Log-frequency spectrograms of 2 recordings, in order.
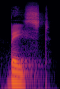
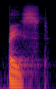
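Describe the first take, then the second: Both takes have the same delivery.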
